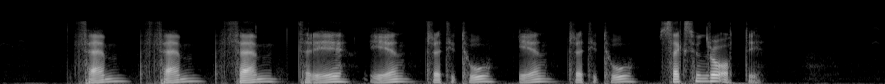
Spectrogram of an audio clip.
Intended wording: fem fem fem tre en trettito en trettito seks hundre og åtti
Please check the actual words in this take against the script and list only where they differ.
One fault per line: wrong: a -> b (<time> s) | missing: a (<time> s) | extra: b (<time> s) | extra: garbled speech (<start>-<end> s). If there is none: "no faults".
no faults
